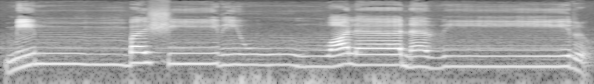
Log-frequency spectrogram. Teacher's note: تنوین کے بعد واو ہے، ادغام مع الغنہ ہوگا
